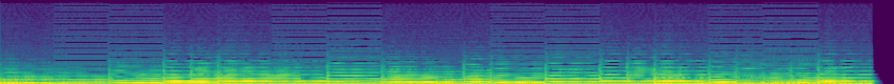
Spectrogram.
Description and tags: ElektroVII-EXP
Free virtual synth plug-in TAL-ElektroVII. Own melody.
